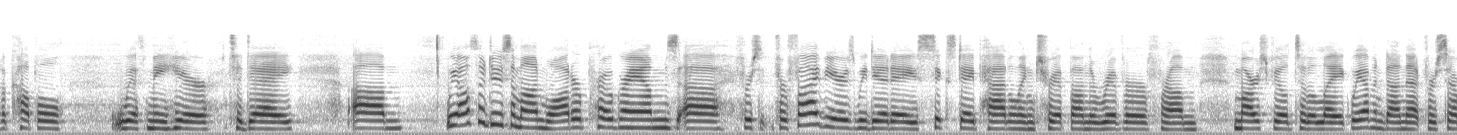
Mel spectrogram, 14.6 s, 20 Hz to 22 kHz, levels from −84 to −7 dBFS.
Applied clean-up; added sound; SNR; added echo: none; none; none; none.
